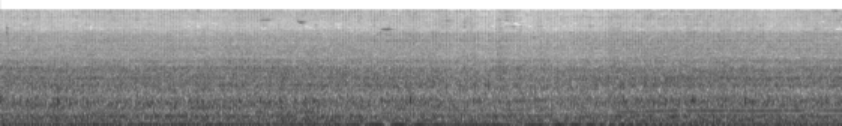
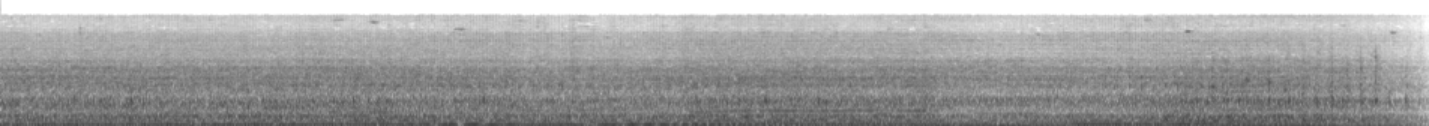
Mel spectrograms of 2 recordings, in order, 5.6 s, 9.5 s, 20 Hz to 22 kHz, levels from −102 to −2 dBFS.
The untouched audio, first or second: first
